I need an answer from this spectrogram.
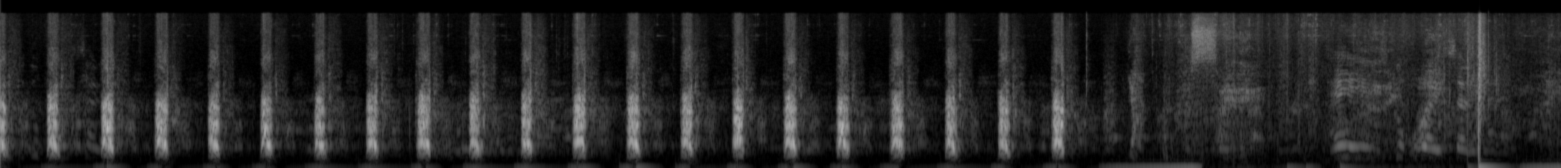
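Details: German Shepherd named Soze, a male in bark and hold training for his SchH I trial, barking steadily at a handler's helper: about nineteen loud, even barks roughly every half second, then the barking stops and only faint noises and a sharp click remain.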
